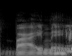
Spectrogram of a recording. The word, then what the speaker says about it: Bai Mei: actually, the pronunciation is Bai Mei, but they spell it with a P, the old Pai way.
